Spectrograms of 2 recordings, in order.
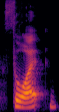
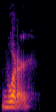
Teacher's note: Philadelphia has a raised thought vowel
